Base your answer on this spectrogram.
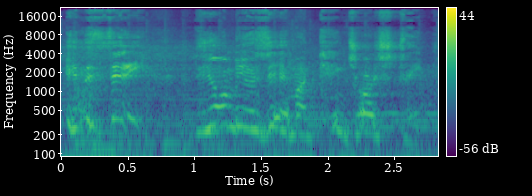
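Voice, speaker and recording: An actor playing a frightened hired thug in a video game, agitated and pleading under interrogation. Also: male voice, very high voice, expressive, normal speed. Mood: terrified, pleading. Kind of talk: cinematic video game acting. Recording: music behind the voice.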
